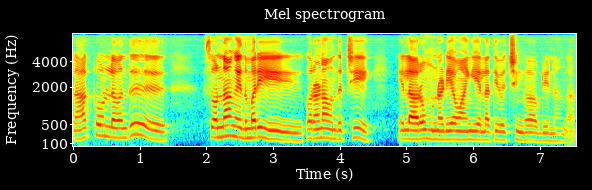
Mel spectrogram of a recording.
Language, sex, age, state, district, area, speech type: Tamil, female, 45-60, Tamil Nadu, Tiruvannamalai, rural, spontaneous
